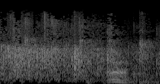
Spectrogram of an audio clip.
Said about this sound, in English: That's a nice round of applause.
